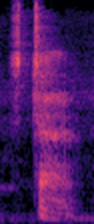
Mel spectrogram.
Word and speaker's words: stir: আর নাড়াচাড়াকে বলা হচ্ছে স্টার, যদিও বানানটা STIR, কিন্তু প্রোনাউন্সিয়েশনটা স্টার।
